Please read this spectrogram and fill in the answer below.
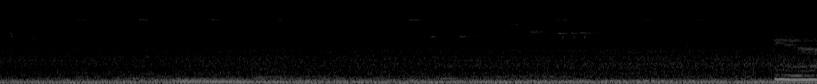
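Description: Steady low hum, with faint short high-pitched chirps repeating about every half second.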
